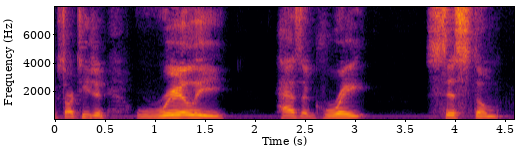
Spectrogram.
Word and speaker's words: Sarkisian: Sarkisian is how you say his name. I think that's how you say his name. Sarkisian really has a great system when it comes to the University of Texas.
